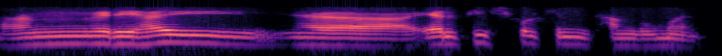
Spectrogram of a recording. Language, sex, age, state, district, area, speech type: Bodo, male, 30-45, Assam, Chirang, rural, conversation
